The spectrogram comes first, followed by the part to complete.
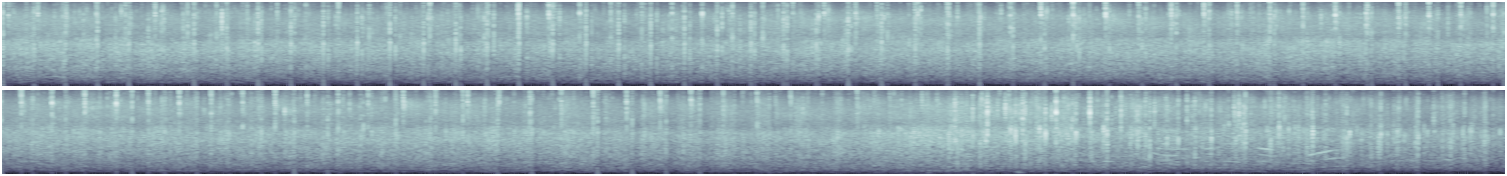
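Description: Audience applauding, a dense, steady clapping that grows louder about three-quarters of the way through.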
